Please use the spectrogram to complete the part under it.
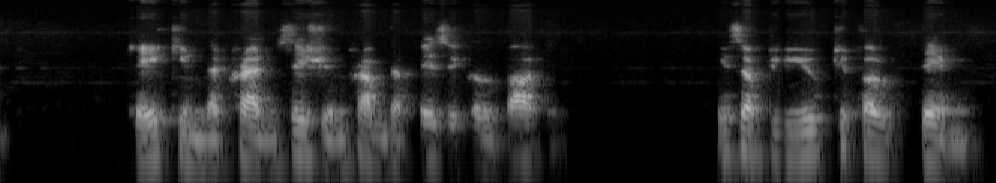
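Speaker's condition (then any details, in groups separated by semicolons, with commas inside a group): No condition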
